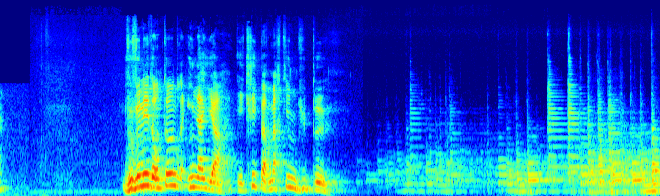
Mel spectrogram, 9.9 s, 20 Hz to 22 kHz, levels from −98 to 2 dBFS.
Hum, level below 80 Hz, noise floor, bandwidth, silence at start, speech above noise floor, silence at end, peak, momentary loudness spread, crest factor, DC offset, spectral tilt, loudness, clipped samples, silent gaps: none; -66 dBFS; -60 dBFS; 14.5 kHz; 0 s; 39 dB; 0 s; -6 dBFS; 25 LU; 20 dB; under 0.1%; -6.5 dB/octave; -23 LUFS; under 0.1%; none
